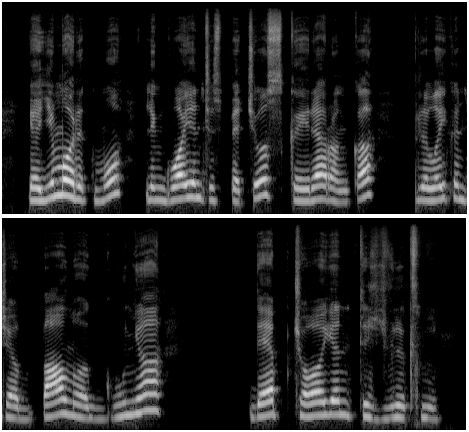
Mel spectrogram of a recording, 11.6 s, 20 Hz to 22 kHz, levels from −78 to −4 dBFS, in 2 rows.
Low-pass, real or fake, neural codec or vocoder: 19.8 kHz; fake; codec, 44.1 kHz, 7.8 kbps, Pupu-Codec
